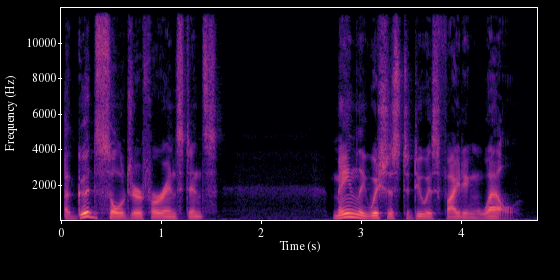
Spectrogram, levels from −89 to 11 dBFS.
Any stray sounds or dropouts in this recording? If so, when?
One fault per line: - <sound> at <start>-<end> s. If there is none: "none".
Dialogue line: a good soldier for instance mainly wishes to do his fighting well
none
